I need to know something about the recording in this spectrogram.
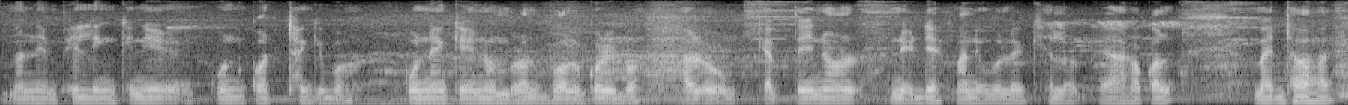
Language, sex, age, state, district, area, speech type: Assamese, male, 18-30, Assam, Lakhimpur, urban, spontaneous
